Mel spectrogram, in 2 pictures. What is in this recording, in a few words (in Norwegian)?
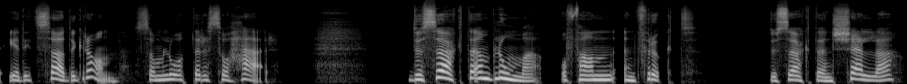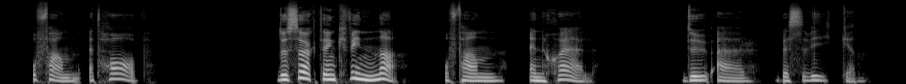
no svensk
